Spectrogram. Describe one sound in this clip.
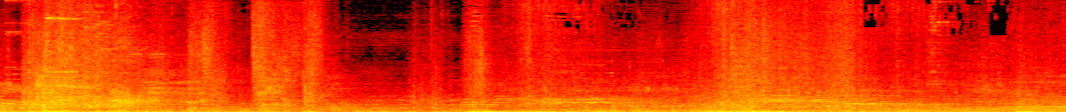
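Fantasy combat sound effects whoosh and clash.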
